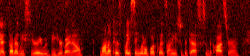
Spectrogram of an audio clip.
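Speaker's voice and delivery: usual speaking voice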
